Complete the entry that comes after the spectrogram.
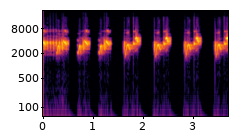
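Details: Red-headed prinia lure call: a brief trill followed by a series of short, bright two-part chirps that climb in pitch, repeated roughly every half second with slightly uneven spacing.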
